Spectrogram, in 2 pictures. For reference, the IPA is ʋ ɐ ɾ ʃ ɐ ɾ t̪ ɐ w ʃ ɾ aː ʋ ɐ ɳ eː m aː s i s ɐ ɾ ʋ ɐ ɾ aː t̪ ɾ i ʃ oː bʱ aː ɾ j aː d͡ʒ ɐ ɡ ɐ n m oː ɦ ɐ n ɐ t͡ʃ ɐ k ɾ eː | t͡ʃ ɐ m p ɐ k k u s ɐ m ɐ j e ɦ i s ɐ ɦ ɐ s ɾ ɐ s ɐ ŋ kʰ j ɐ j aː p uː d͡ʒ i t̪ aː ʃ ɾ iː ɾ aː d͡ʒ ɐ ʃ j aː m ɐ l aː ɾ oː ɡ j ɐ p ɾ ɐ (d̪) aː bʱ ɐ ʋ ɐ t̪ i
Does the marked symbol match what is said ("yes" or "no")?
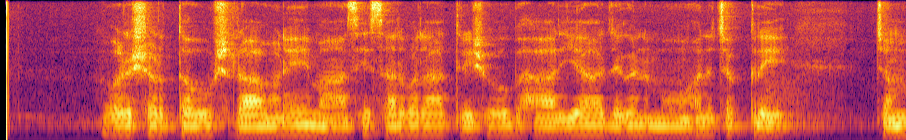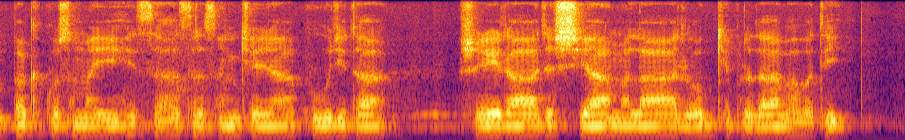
yes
